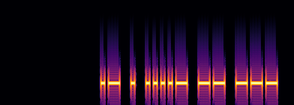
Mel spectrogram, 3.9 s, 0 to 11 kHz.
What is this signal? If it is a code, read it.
Morse code, heard as a keyed tone, about 24 wpm, 700 Hz. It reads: AE4MO
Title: Speed Racing - USA 2x2 Call Signs 20wpm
